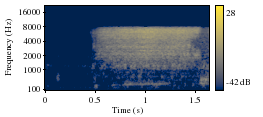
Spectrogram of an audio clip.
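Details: Real recording of a podcaster's own mechanical ventilator, its breath sounds audible in the background while he talks.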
